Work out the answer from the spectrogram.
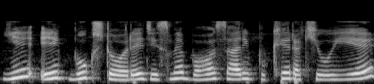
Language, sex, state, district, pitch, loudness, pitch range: Hindi, female, Gujarat, Valsad, 250 Hz, -14 LUFS, 230-275 Hz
